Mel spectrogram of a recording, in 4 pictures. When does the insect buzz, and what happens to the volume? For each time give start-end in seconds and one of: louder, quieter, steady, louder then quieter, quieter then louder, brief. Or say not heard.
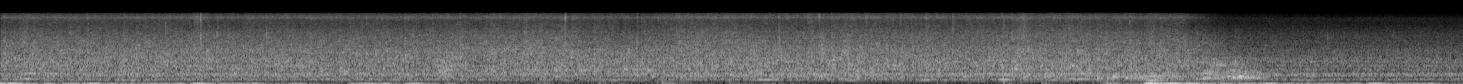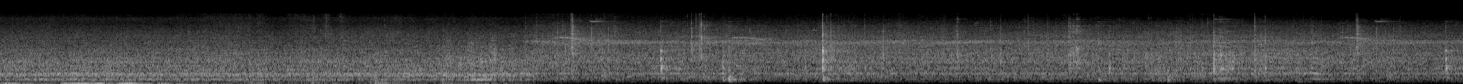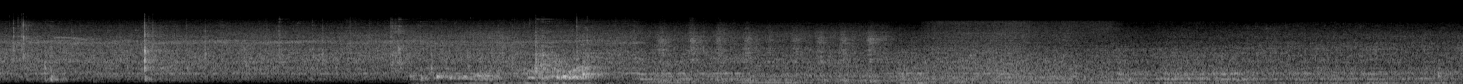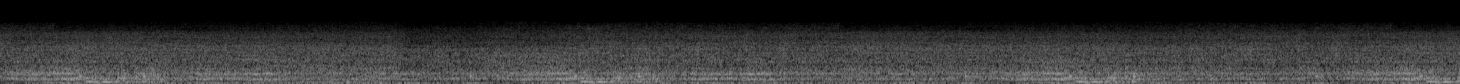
0.0-58.4 quieter.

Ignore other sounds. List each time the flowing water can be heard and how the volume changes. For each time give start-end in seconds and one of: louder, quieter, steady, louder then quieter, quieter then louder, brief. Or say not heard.
0.0-58.4 quieter.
